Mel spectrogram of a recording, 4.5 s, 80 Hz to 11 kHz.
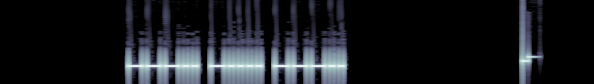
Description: Morse code, heard as a keyed tone, about 34 wpm, 700 Hz. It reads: 868
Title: Numbers - 3-Digit 35wpm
